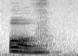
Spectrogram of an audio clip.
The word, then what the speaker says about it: of: And for any non-native English speakers, this word, OF, always is pronounced with a voiced V at the end. If that voiced consonant were unvoiced, it would sound like the word off, O-F-F.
